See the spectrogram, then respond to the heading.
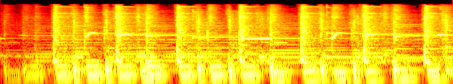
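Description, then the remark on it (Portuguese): A bouncy children's song plays loudly and steadily, with a thumping regular beat, bright percussive hits and a high whistle-like melody gliding over it, and no voices. “Enquanto eu penso na resposta, vamos ouvir uma música.”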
